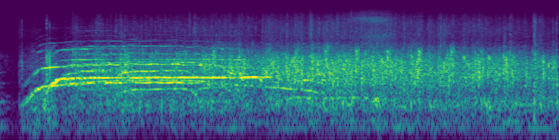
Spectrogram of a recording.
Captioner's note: cheering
